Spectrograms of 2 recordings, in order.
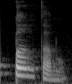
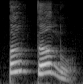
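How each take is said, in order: First: The stress is on the first syllable. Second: The stress is on the second syllable. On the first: This is the form the word became. "Ficou pântano" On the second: This is the older form of the word. "sístole é justamente o recuo para a sílaba anterior"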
